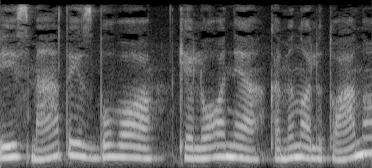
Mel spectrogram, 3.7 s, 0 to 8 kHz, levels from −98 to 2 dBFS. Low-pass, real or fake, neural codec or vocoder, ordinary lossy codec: 7.2 kHz; real; none; MP3, 48 kbps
